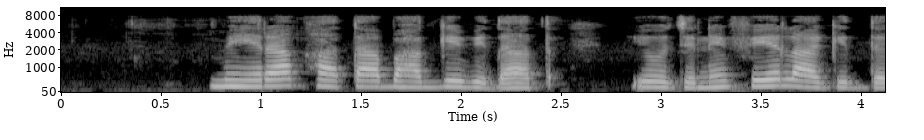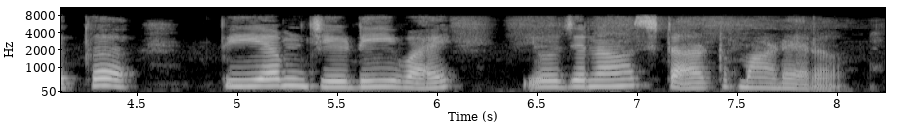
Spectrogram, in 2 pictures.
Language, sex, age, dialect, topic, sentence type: Kannada, female, 41-45, Dharwad Kannada, banking, statement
